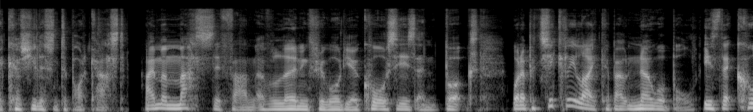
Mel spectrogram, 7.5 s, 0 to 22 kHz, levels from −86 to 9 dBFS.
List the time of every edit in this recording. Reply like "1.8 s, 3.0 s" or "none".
none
